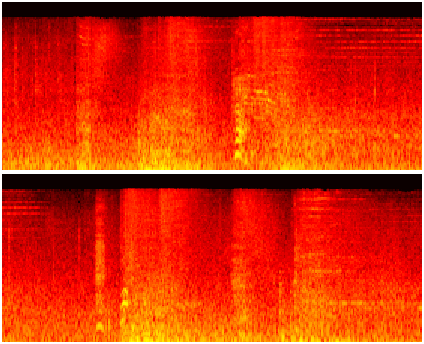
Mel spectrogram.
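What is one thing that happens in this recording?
Large wings whoosh loudly in bursts.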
